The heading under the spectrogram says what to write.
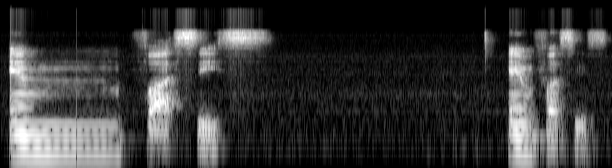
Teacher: con el labio inferior contra los dientes superiores contra los dientes de arriba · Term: como una m dental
